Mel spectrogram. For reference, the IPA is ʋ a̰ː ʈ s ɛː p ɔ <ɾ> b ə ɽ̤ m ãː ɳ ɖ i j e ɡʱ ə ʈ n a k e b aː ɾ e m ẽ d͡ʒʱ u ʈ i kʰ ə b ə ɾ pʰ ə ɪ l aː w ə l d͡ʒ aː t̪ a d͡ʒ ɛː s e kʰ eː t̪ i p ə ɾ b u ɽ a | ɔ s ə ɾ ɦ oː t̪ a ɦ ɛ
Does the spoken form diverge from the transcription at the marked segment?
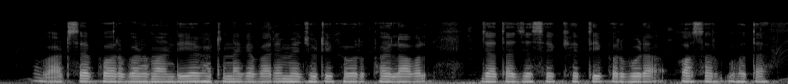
no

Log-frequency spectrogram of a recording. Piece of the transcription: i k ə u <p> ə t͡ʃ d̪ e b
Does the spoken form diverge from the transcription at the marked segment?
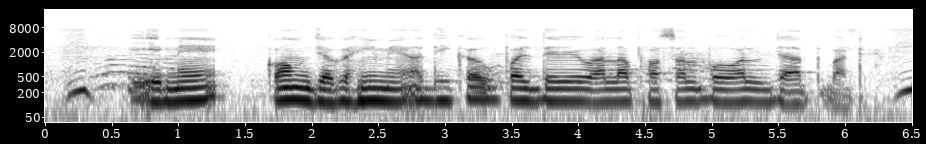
no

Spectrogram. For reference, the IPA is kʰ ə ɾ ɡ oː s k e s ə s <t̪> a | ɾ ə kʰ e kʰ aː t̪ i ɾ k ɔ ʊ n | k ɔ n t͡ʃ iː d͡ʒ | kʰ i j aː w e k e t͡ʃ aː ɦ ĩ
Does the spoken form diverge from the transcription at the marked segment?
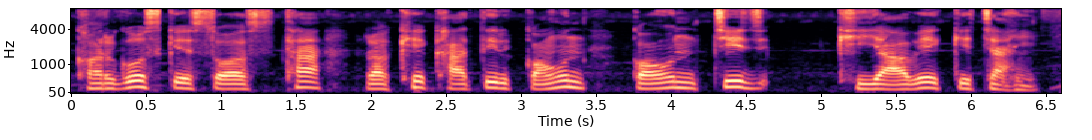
yes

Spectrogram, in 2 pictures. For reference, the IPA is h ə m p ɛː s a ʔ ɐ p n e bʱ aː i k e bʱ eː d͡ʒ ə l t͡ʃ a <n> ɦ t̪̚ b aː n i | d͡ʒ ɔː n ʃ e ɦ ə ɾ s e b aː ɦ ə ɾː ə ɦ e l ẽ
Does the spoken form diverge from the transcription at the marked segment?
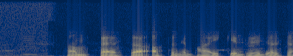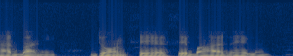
yes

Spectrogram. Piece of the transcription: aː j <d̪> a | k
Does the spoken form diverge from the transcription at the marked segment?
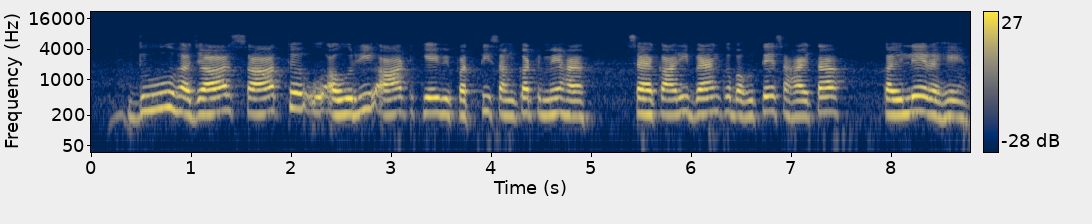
yes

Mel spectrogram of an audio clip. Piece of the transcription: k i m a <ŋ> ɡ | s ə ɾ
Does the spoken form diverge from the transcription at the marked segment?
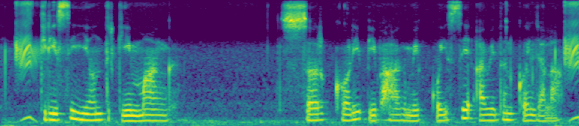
no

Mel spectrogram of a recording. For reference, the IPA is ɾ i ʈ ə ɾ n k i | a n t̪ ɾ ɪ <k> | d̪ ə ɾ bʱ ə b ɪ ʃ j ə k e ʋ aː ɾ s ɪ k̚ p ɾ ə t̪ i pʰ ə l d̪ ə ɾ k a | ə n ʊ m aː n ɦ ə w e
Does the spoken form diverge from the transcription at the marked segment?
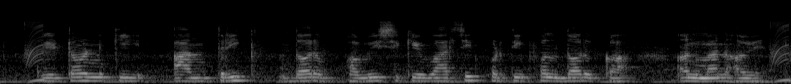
no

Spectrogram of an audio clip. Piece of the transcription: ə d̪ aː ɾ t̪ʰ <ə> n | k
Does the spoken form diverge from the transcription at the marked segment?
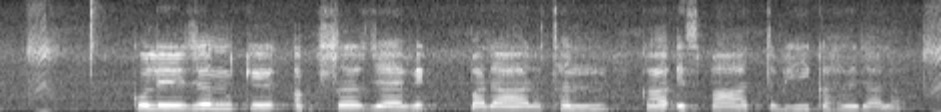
no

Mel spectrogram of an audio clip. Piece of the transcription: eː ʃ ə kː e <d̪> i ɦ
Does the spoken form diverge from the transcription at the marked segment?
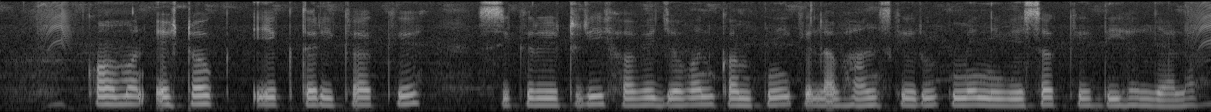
no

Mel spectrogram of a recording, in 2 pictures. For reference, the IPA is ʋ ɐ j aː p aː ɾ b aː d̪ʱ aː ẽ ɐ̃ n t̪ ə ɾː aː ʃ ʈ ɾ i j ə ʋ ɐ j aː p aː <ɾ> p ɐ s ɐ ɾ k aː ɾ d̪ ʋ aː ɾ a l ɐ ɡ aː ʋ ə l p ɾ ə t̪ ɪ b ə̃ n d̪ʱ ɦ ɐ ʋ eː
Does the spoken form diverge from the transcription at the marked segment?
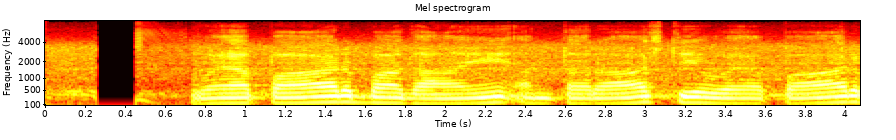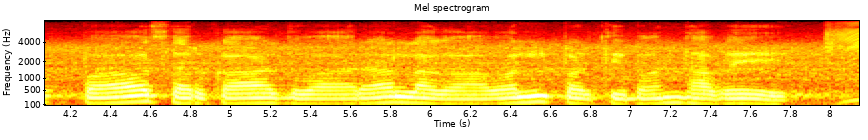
no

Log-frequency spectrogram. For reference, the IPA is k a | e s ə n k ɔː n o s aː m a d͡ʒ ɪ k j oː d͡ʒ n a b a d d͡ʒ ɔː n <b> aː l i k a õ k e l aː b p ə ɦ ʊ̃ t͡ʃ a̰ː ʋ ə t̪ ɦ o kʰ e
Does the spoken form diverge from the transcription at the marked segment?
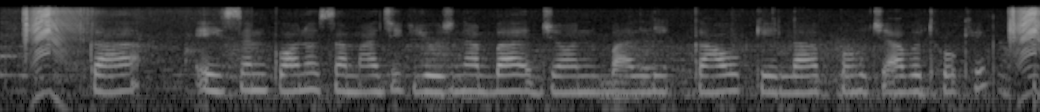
no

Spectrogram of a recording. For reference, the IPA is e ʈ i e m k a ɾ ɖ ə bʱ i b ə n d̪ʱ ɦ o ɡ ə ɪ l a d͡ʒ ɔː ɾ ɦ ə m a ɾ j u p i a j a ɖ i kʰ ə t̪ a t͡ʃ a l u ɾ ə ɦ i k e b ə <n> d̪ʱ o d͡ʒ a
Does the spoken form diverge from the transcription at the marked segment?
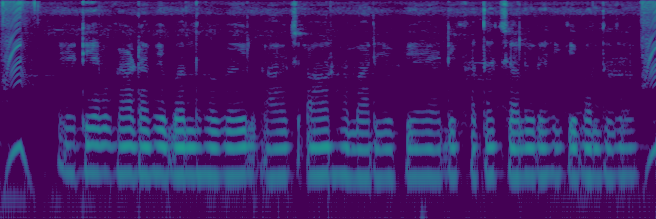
no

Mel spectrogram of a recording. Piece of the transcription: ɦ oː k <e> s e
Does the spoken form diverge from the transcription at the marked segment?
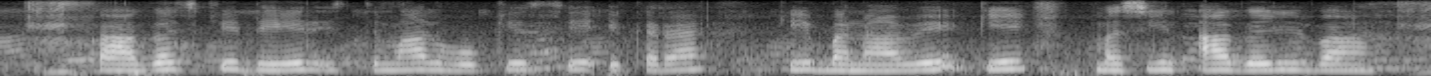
no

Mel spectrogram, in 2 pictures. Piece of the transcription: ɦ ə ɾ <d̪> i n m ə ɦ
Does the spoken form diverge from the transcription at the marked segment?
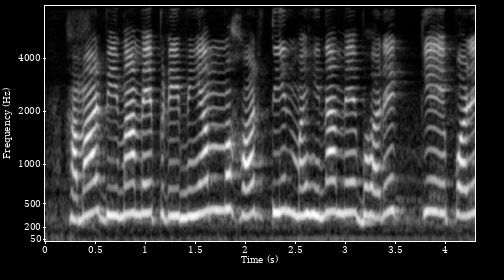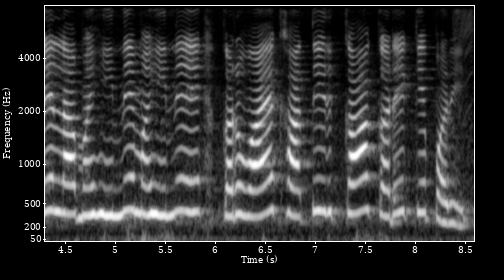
yes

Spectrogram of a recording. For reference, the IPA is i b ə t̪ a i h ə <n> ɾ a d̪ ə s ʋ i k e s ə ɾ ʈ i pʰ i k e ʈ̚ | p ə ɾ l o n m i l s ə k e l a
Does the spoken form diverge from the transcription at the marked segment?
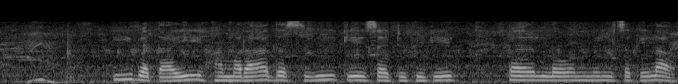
yes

